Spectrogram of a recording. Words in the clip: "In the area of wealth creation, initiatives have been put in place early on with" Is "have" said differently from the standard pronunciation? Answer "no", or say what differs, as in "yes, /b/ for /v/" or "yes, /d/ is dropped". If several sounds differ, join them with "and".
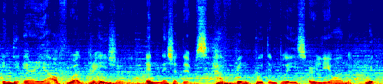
no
